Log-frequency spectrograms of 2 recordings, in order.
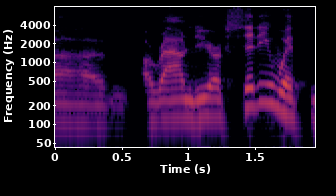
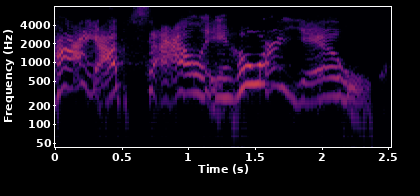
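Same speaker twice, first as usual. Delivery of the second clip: silly, soothing AI voice, very high and very slow. Retelling his reply to his AI assistant, in a silly voice. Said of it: "heard the soothing voice of my A I".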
